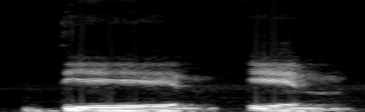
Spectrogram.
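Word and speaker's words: день: দে এটা আমাদের দে ছিল ইয়ে তাই না দেন এল দে এন আরেকটা নাক আছে তাই না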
